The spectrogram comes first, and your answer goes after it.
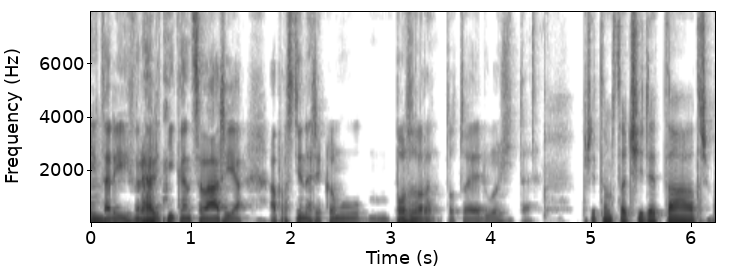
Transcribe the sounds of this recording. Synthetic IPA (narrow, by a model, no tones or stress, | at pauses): ɪt̪adɪvɾɛalɪt̪ɲiːkant͡sɛlaːr̝ɪaapɾoscɛnɛɾɛkl̩mupo̞zo̞ɾt̪ot̪ojɛduːlɛʒɪt̪ɛː | pr̥ɪt̪o̞mst̪at͡ʃiːdɛt̪at̪r̝̥ɛba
